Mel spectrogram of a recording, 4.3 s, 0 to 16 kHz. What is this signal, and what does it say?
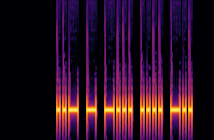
Morse code, heard as a keyed tone, about 20 wpm, 700 Hz. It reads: UTBHD
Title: Five Challenging Letter-Number Combinations 20wpm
